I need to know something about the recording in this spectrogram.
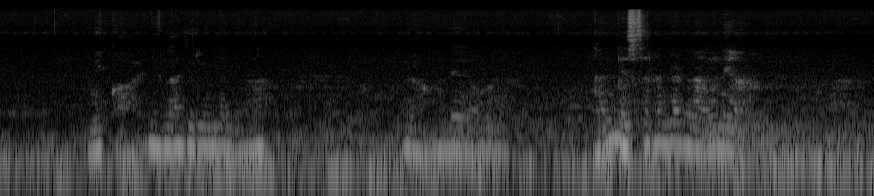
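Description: A man speaks quietly nearby.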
